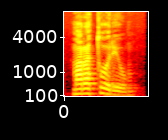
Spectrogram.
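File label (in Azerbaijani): "moratorium", Azerbaijani; Orfoqrafiya Lüğəti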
